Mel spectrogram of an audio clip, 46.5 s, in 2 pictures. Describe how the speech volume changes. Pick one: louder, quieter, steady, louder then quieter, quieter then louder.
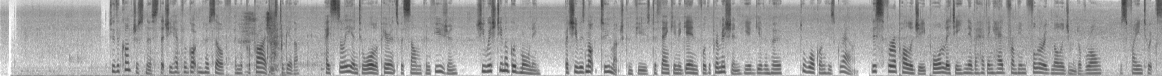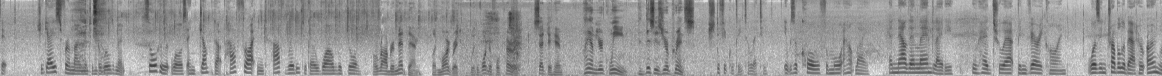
steady.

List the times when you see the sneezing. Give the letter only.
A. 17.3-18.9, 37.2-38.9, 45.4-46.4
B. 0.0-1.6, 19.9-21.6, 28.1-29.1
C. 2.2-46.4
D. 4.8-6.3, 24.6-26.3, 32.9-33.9
D.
